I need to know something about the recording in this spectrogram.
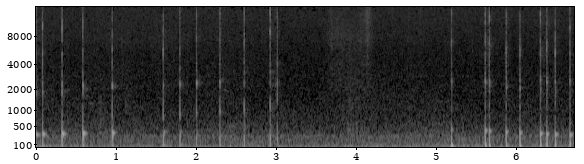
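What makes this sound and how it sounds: A long grey translucent plastic hair comb with fine teeth is held in one hand while fingertips strum and flick its teeth close to the microphone. Sharp, dry clicking snaps ring briefly with a bright edge over a low rumble, bunched at the start and end with a quieter gap in the middle.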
